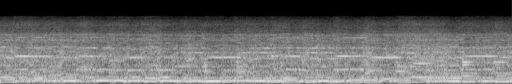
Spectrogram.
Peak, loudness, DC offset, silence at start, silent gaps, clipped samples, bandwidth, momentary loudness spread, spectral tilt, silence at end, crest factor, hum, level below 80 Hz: 0 dBFS; -11 LUFS; under 0.1%; 0 s; none; under 0.1%; 10 kHz; 1 LU; -6 dB/octave; 0 s; 10 dB; none; -46 dBFS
